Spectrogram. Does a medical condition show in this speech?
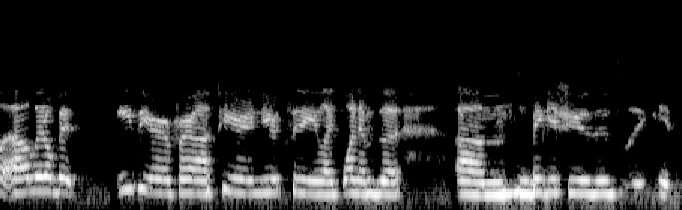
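Yes: cerebral palsy, spastic quadriplegia.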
